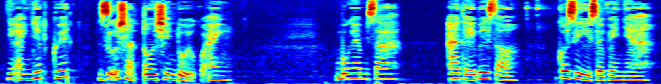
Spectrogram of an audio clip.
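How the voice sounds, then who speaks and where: Mellow, breathy woman storyteller. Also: medium pitch. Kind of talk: storybook narration.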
